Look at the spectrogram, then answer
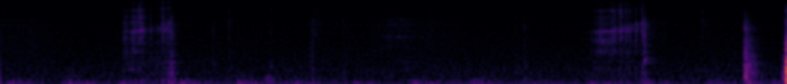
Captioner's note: scissors snipping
